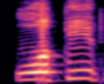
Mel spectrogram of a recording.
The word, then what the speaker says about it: অতীত: অতীত আমরা এটা লিখছি, কিন্তু যখন আমি উচ্চারণ করি অ সবসময় উচ্চারণ করি ও এর মতো, ঠিক কিনা?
